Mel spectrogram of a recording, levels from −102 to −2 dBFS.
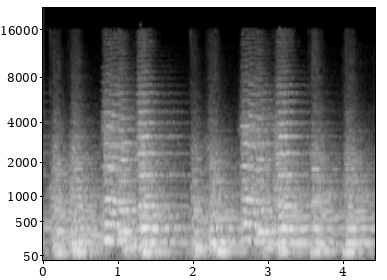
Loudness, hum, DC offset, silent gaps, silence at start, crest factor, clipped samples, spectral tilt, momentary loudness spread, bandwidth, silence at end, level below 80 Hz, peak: -19 LUFS; none; under 0.1%; none; 0 s; 16 dB; under 0.1%; -7 dB/octave; 6 LU; 11 kHz; 0 s; -42 dBFS; -2 dBFS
